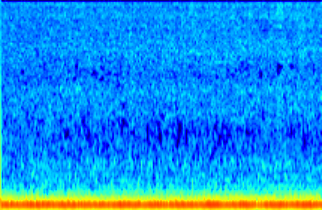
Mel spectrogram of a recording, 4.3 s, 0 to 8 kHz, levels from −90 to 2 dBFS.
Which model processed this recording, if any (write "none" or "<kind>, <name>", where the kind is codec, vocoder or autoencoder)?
vocoder, Vocos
